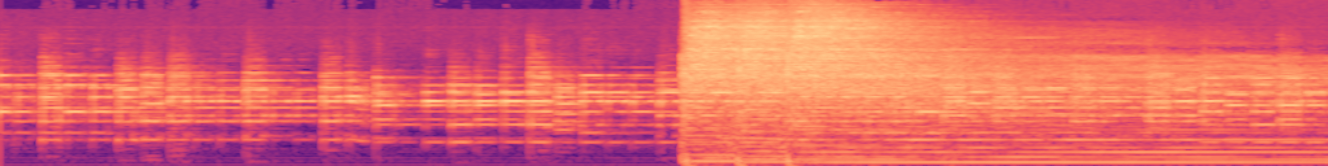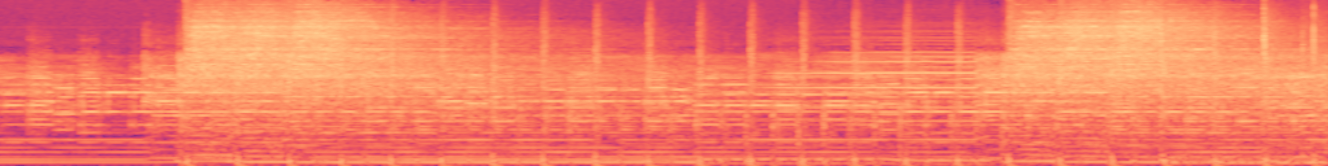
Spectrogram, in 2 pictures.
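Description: A hard rock song plays loudly, opening with a few seconds of sparser guitar before the full band crashes in with pounding drums and thick, distorted guitars that drive on steadily.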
